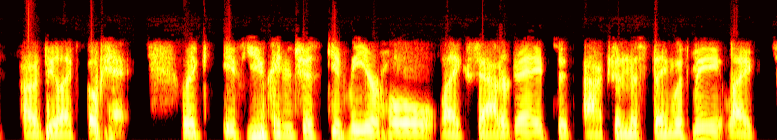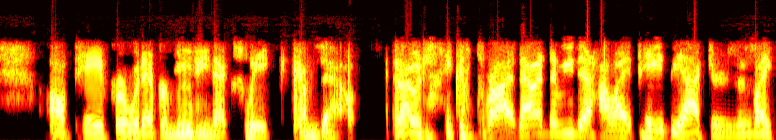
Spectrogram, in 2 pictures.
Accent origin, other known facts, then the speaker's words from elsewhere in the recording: New York, United States; also born or lived in New Jersey; I went to NYU because I grew up in New York and New Jersey, and at the time I was living in New Jersey, so it would have been easier.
